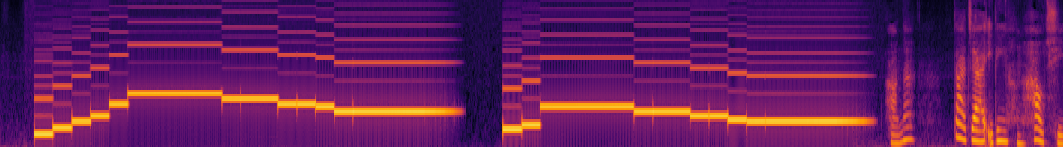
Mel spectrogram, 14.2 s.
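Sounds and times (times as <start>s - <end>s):
Taiwanese garbage truck melody: 0.4s - 11.7s
speech: 12.9s - 14.1s.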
